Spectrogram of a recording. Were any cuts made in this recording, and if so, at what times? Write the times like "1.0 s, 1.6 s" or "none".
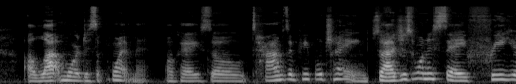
3.7 s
